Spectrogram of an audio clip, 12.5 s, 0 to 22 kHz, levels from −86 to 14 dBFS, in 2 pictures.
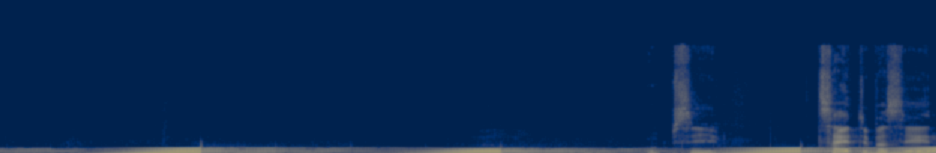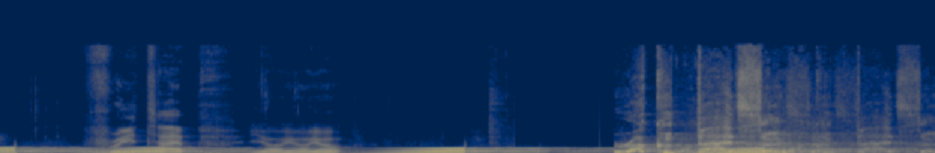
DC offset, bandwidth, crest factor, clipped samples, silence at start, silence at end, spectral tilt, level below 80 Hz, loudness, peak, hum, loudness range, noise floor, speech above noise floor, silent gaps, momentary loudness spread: under 0.1%; 15.5 kHz; 18 dB; under 0.1%; 0 s; 0 s; -6 dB/octave; -56 dBFS; -29 LUFS; -10 dBFS; none; 6 LU; -50 dBFS; 22 dB; none; 20 LU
